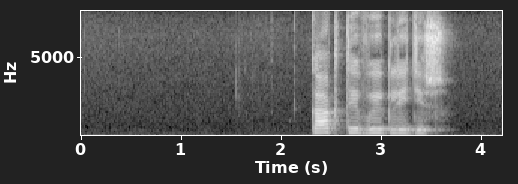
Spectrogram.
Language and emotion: Russian, neutral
